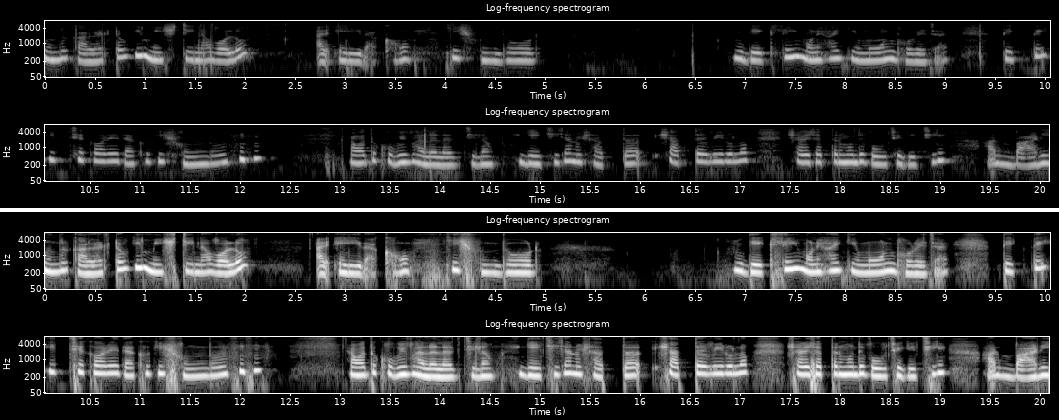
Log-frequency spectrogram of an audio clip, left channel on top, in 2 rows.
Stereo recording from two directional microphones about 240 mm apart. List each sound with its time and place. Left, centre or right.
0.0 s a woman's voice: right
6.8 s a woman's voice: right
